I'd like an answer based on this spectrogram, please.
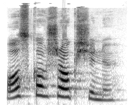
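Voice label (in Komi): оз ков шогсьыны, Komi, female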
